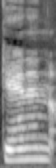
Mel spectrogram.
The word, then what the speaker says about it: Ganon: Ganon. Like Canon. Mhm. Um Ganon also wrote a textbook case study on the subject.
